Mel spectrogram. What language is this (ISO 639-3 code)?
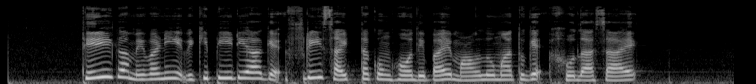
div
